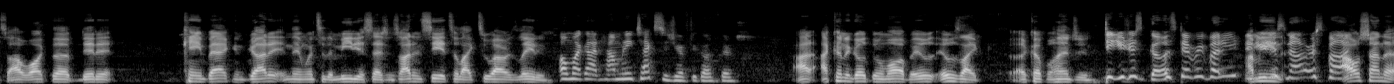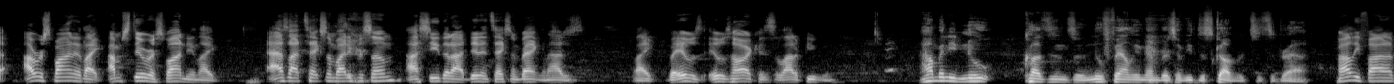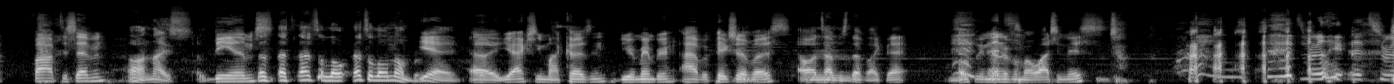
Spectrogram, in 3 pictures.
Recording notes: Live from Las Vegas for NBA Summer League 2023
